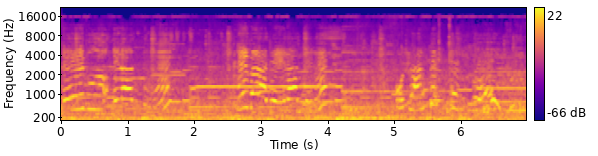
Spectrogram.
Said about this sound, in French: Alors tout ça c'est de l'atmosphère, hein, c'est de l'ambiance, c'est des sons un peu partout, des sons de Tokyo.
